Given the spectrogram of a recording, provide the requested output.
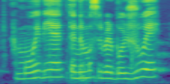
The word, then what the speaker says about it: jouent: Muy bien, tenemos el verbo jouer. Y aquí ya está conjugado, ¿verdad? Porque son ellos juegan. Carlos, Nadia et Tibor jouent, juegan. Oui, esta Joue. NT no pronunciamos nunca. Joue o Joue.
